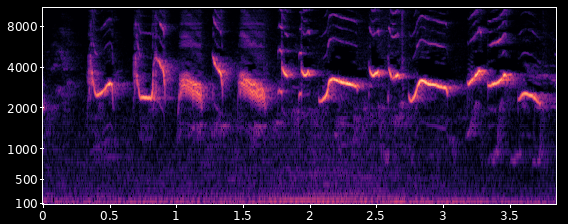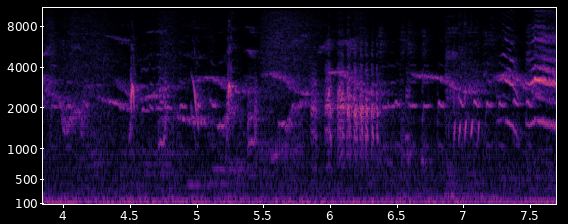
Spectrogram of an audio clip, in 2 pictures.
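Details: Chinese hwamei, a caged bird singing with freshly wet plumage: rapid, loud whistled phrases with sliding notes and quick trills for about four seconds, then softer scattered notes and a faint steady tone over low room hum.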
